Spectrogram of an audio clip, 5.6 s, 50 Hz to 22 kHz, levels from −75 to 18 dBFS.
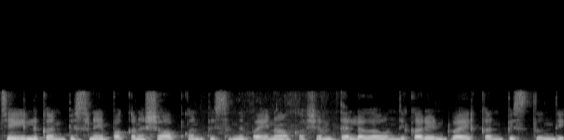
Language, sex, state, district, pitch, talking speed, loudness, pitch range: Telugu, female, Andhra Pradesh, Sri Satya Sai, 170 Hz, 140 wpm, -15 LUFS, 165-175 Hz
